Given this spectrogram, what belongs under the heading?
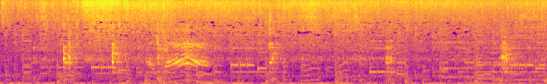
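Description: Chicken gizzards and hearts browning in hot oil for adobo, with a steady, close sizzle and occasional scraping stirs throughout, no voices.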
